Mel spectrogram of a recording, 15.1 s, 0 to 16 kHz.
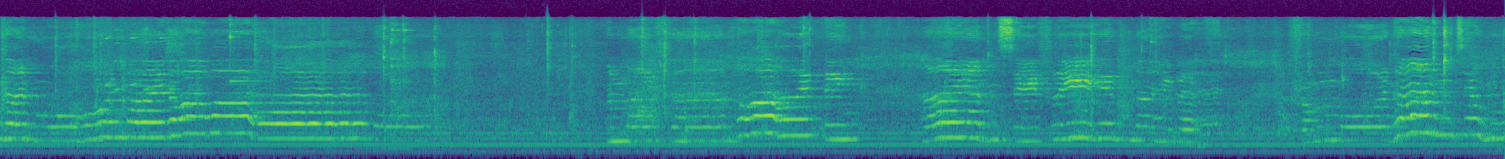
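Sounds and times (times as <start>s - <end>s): woman singing unaccompanied: 0.0s - 4.5s, 6.1s - 12.3s, 13.0s - 15.0s.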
